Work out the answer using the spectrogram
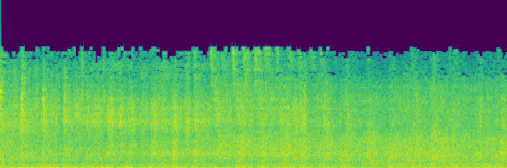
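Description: Freight train of loaded lumber flatcars rolling past: a steady loud rumble of steel wheels on rail, with clickety-clack as the trucks cross rail joints.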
